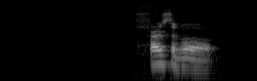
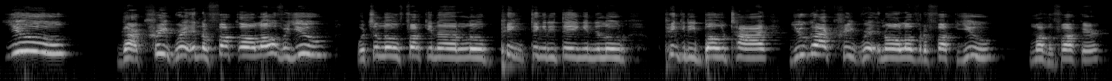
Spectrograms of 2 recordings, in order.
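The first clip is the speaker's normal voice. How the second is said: high, very loud comic tirade; mock outraged shout; 12 semitones higher, 12 dB louder than usual. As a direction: holler insults at him, stretching the opening words. Mock tirade at pastor on screen.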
